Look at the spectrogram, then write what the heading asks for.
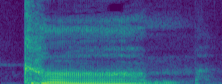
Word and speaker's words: calm: Remember the silent L in that word, right?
